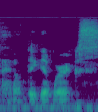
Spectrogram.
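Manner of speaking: whispering it softly; breathy whisper of doubt. Real, not acted. Repeats opinion in whisper.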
